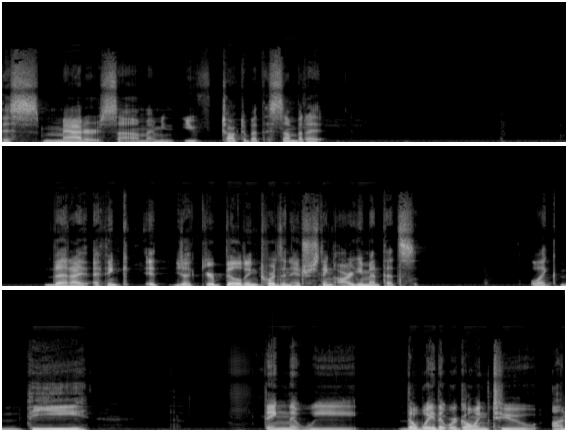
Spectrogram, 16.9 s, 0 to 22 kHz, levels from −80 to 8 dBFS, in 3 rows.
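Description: No technical faults are audible.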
